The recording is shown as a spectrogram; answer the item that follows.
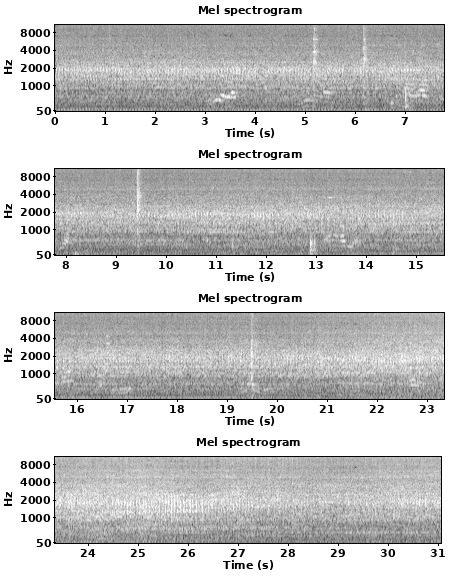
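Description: Band sawmill machinery running steadily without cutting, a constant low hum, with several sharp knocks as a large teak log is shifted into place on the carriage. Voices talk over it in the first part.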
